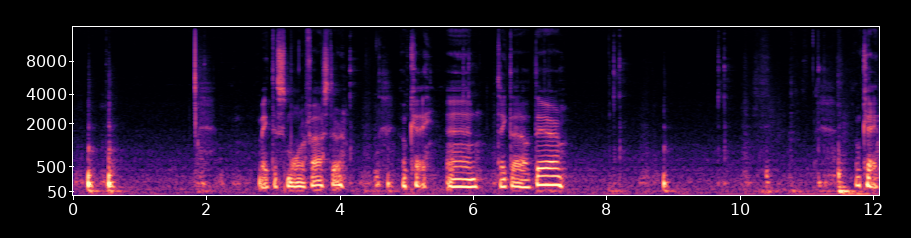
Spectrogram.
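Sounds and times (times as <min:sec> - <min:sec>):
computer mouse clicks: 0:08.0 - 0:09.0, 0:09.6 - 0:09.9.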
